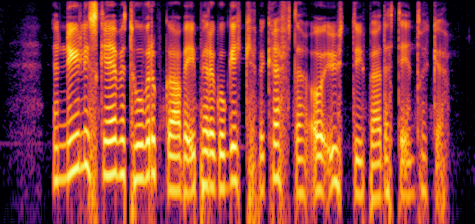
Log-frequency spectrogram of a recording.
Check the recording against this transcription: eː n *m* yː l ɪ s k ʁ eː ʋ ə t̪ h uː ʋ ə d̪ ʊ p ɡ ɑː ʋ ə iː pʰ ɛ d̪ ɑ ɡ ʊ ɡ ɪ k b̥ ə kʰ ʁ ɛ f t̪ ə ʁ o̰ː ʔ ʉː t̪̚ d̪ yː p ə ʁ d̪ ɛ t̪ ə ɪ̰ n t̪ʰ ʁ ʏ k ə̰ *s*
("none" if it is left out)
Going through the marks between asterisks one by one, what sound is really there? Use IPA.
n, none

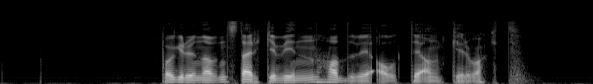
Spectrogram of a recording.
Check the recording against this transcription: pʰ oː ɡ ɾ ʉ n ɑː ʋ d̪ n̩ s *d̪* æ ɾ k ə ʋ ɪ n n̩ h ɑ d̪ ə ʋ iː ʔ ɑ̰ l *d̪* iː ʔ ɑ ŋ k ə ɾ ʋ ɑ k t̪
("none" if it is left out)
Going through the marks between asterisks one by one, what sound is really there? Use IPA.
t̪, t̪

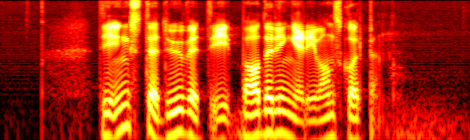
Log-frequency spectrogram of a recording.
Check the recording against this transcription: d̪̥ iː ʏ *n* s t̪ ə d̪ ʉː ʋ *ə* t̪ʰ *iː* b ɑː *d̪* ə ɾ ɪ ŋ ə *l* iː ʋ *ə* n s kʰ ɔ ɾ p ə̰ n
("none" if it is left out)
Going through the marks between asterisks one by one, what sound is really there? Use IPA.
ŋ, ə, iː, d̪, ɾ, ɑ

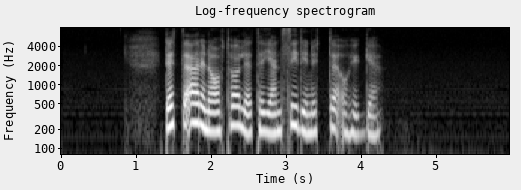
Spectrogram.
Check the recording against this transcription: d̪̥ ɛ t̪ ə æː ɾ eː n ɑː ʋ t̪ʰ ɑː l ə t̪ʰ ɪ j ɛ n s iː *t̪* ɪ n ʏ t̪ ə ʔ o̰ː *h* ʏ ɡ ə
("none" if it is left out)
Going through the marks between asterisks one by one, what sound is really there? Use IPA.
d̪, h

